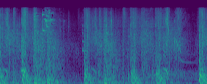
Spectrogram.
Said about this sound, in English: Shots are fired at Loke Dog's gang. Shoot everything in sight, everything!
